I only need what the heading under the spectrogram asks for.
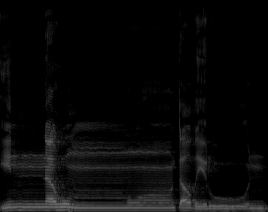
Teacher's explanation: innahum mim mati bertemu dengan mim, idgham mimi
